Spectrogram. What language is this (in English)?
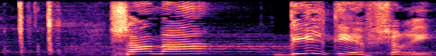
Hebrew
